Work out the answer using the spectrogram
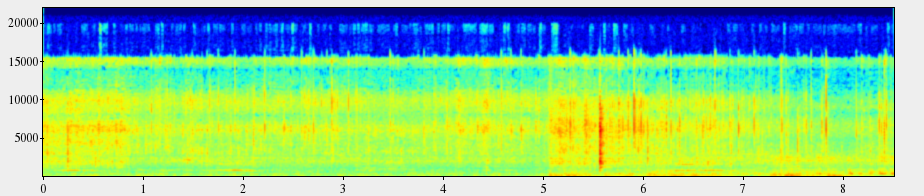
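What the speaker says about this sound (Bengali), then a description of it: "এইভাবে কিন্তু আমি এই যে উল্টে পাল্টে ভেজে নিচ্ছি" Steady sizzling of flatbread frying in butter in a pan, growing louder and busier halfway through, with faint scraping as it is turned by hand.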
